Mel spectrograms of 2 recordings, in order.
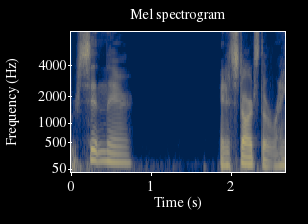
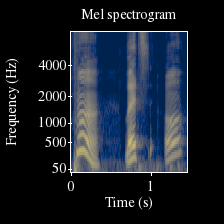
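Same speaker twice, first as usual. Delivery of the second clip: mock bossy manager, high and loud; bitchy, controlling; 13 semitones higher, 9 dB louder than usual. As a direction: exaggerate a controlling woman's pointed remark. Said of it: "controlling tone".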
